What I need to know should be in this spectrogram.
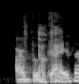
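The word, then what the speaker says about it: Arbugaeva: This is how you pronounce her name. Arbogaiva.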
